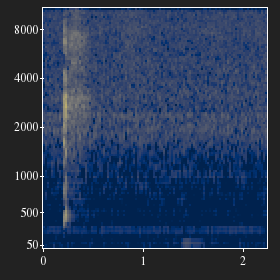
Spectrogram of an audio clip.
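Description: A woman's single short giggle just after the start, one brief sound falling in pitch, followed by near silence with a faint steady hum.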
